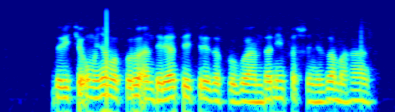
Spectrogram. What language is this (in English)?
Kinyarwanda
